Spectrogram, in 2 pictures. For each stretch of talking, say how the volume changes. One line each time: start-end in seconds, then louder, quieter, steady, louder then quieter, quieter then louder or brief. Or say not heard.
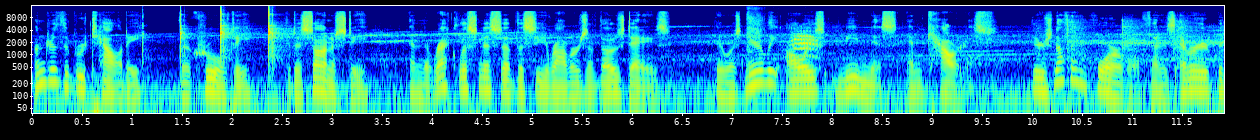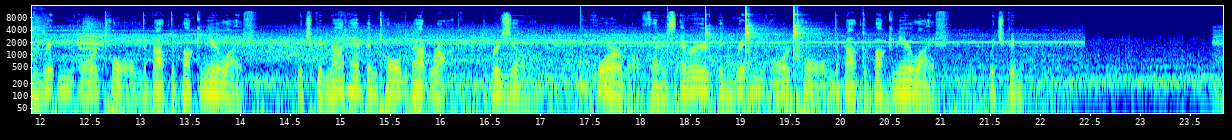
0.0-21.9 steady.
